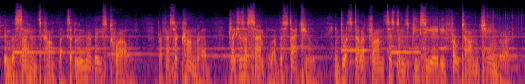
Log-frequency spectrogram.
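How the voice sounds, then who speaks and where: A man playing the measured, dramatic narrator of a science fiction radio serial. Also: deep voice, sing-song, full character voice, low-quality recording. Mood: suspenseful. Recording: loud score behind voice. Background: music.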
